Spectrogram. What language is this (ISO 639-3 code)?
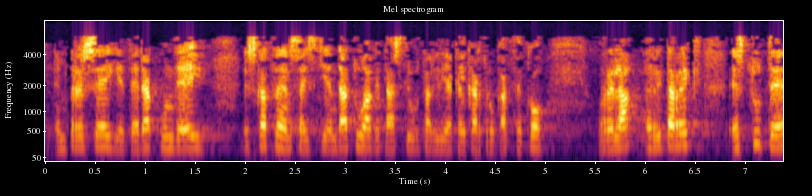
eus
